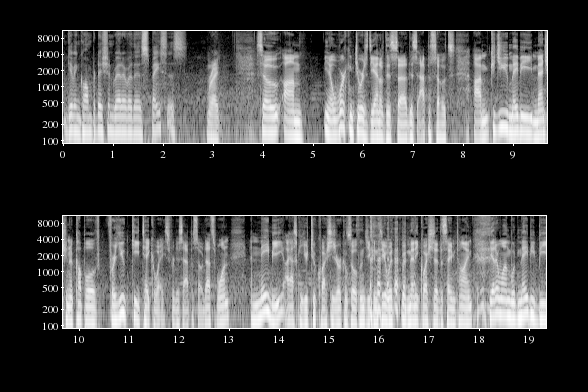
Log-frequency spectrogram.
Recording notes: This podcast was recorded live at Money 20/20 Europe in Amsterdam.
